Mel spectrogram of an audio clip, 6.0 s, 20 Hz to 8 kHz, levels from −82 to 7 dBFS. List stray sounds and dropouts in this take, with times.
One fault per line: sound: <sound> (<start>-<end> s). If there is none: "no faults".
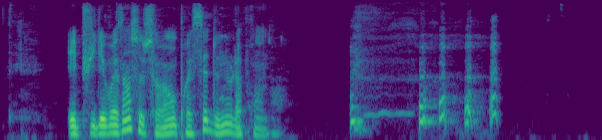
sound: laugh (3.5-5.1 s)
